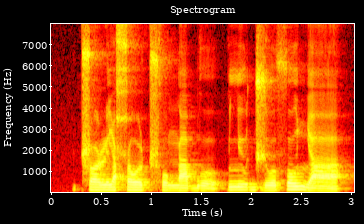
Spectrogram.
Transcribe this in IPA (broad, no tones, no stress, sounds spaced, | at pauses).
ʈ͡ʂ ɔ ɭ i ħ o ʈ͡ʂʰ o ŋ a b ʊ | lʲ u d͡ʒ ʊ θ o ʎ a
